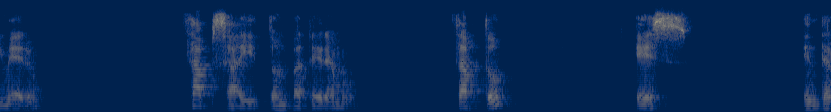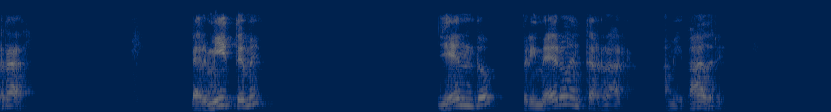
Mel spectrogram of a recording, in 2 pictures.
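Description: An elderly man speaks calmly through a microphone in short phrases, as on an online call.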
